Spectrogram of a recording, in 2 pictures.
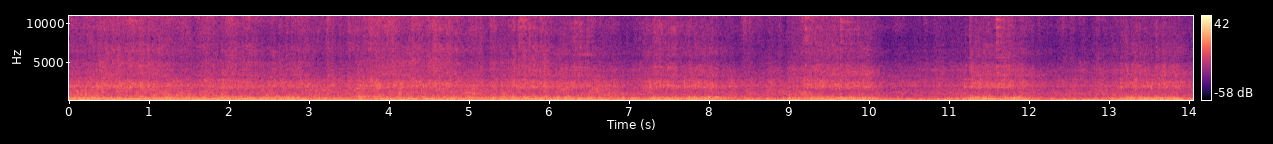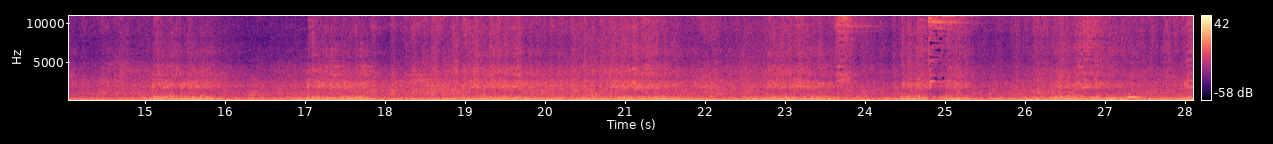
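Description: Freight train cars rolling past: a steady, loud rumble of steel wheels on the rails, with a repeating clickety-clack as the wheelsets pass over rail joints.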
